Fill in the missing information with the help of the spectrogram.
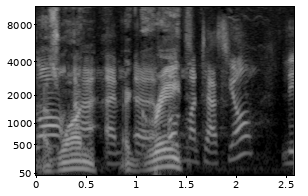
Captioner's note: speaking in French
